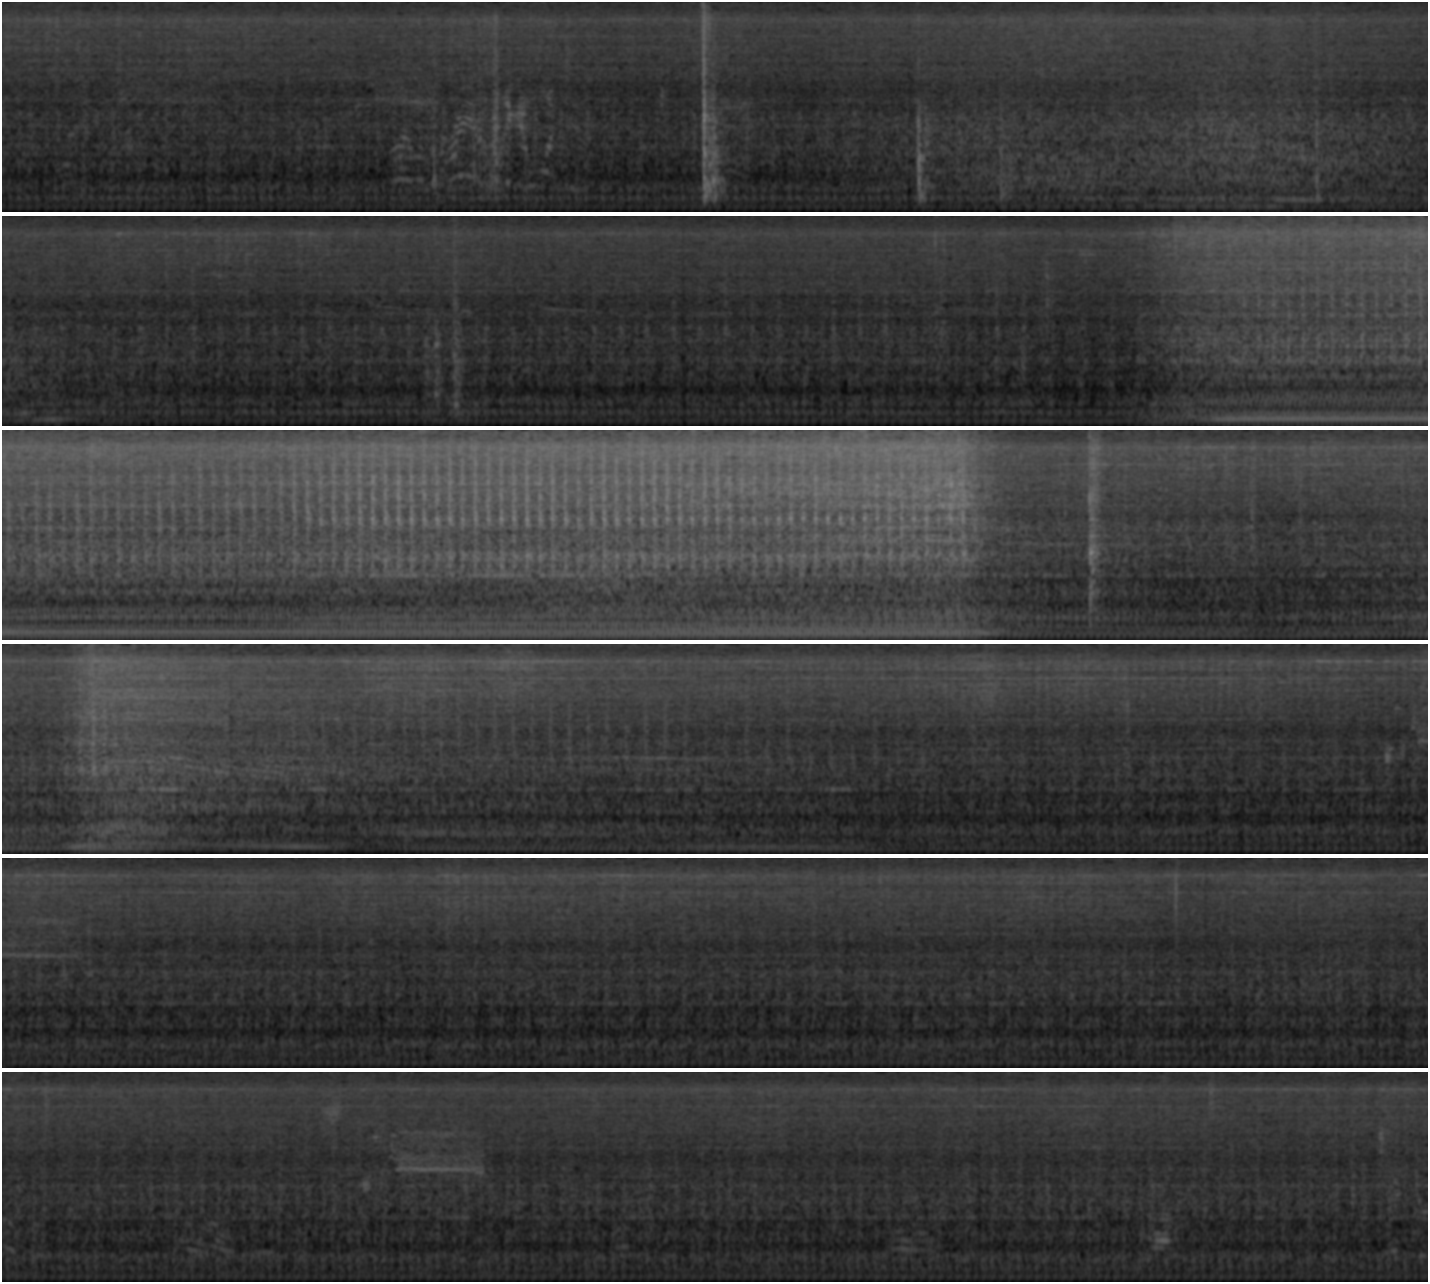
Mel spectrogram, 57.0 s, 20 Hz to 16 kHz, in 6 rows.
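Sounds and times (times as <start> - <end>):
loud steady running sound: 0.0 - 8.1
car engine idling: 0.0 - 57.0.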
